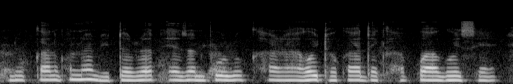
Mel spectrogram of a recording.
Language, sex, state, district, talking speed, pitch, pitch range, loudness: Assamese, female, Assam, Sonitpur, 115 wpm, 195 Hz, 190-200 Hz, -15 LUFS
